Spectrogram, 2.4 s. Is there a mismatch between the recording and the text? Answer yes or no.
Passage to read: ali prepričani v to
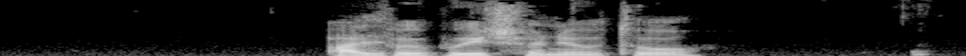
no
